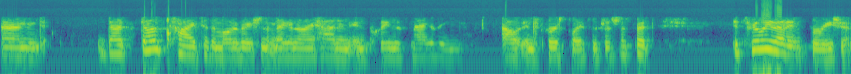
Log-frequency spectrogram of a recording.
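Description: A woman with a plain, everyday voice, fairly low in pitch, talks at a fairly quick pace with ordinary pitch variation. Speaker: media company co-founder. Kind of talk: interview.

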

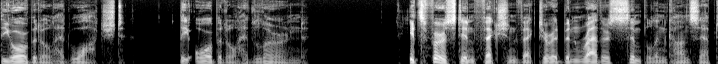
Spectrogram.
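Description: In a very clean, dry, close recording with no echo and a silent background, a man with a very deep, low pitch talks at a moderate pace, showing ordinary pitch variation and big swings in loudness. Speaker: audiobook narrator. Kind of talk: dramatic audiobook narration, scripted reading of a thriller. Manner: tense, gripping, urgent pacing with vivid, suspenseful delivery; grim, measured, building dread in action scenes.

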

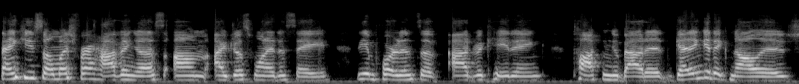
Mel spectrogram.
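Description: A bright, sharp tone at a moderate pace, with ordinary pitch variation. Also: woman, medium pitch for a woman. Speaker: university student. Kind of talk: podcast interview.

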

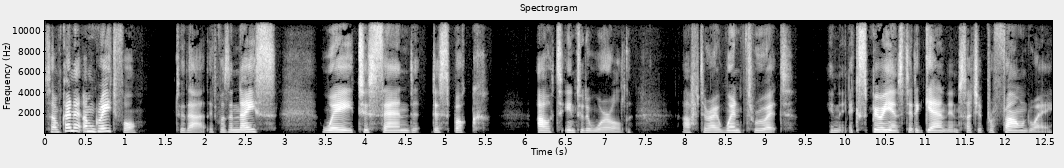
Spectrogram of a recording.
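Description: In an Israeli accent, a woman speaks with big swings in loudness and long, frequent pauses, recorded dry and close with no echo on a very clean track with a silent background. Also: ordinary pitch variation, fairly slow pace. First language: Hebrew. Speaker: author. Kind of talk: interview.

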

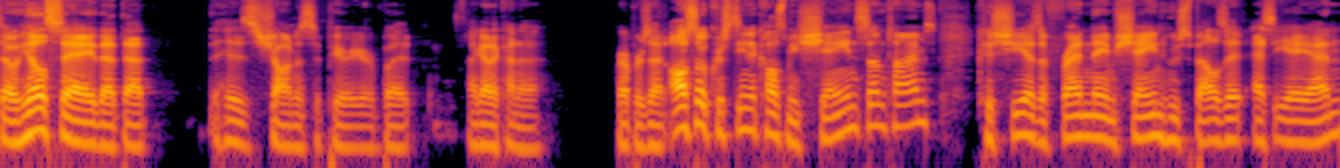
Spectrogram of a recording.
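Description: Talking at a fairly quick pace, a man with a fairly low pitch uses lively intonation on a very clean recording with a silent background. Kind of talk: casual chat. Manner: mumbles, poor enunciation.

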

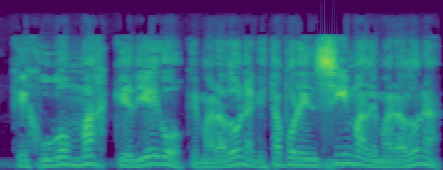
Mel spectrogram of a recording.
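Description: Here a man speaks with lively intonation. His pitch is fairly high. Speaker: radio host. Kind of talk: interview. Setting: cafe.

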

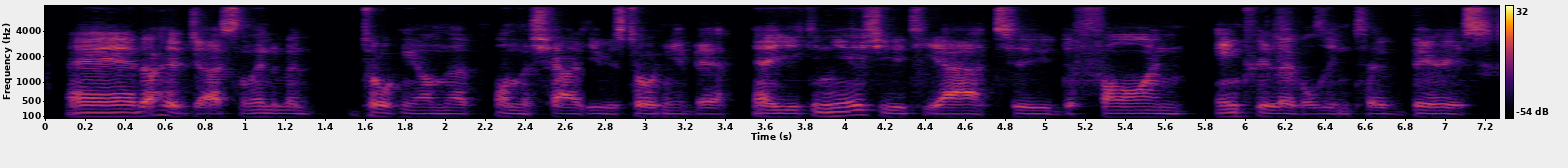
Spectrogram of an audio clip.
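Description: This is a man speaking with an Australian accent. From Shepparton, regional Victoria, Australia. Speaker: country tennis parent and organiser. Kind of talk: panel discussion.

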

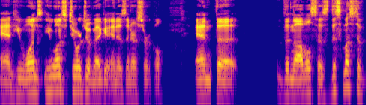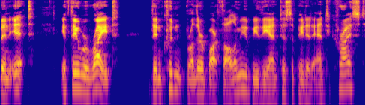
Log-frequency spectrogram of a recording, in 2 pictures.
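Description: On a very clean recording with a silent background, a man with an American accent speaks at a moderate pace, medium in pitch with ordinary variation. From US, Colorado (teen years in Colorado Springs). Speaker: essayist and writer. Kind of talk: interview conversation. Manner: halting, frequent repetitions and fillers.

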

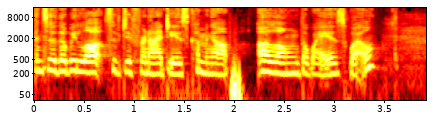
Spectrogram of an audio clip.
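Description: A woman talks at a fairly quick pace. The recording is very clean with a silent background. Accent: Australian. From Australia. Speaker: podcast host and yoga teacher. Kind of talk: solo podcast monologue.

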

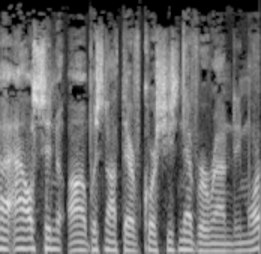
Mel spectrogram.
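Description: In an animated tone, a man speaks at a fairly quick pace. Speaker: podcast host. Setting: studio. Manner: animated, showy inflection.

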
